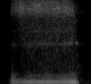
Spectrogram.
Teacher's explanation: S, hay que hacer S, y al mismo tiempo vibrar aquí. La garganta tiene que vibrar. Si no vibra, es que no lo haces bien.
